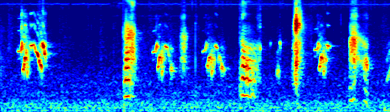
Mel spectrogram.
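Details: Chattering pet budgerigar, recorded to help search for a lost bird: rapid bright chirps and short squeaky warbled notes tumbling one after another.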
